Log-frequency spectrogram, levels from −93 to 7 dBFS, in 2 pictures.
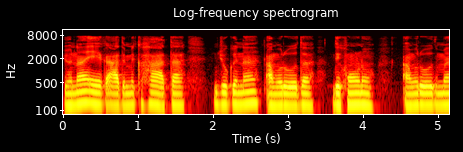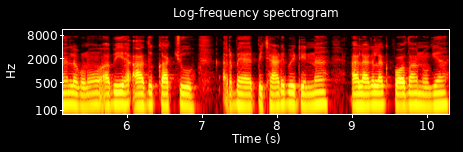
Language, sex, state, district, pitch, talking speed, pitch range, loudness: Garhwali, male, Uttarakhand, Uttarkashi, 135 Hz, 130 wpm, 130-140 Hz, -18 LUFS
